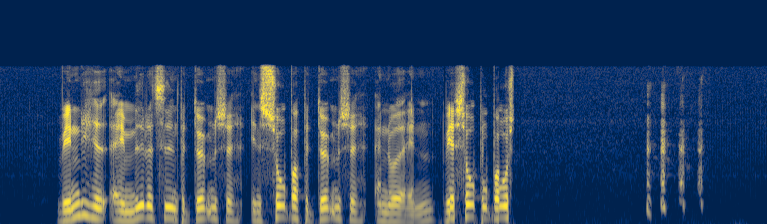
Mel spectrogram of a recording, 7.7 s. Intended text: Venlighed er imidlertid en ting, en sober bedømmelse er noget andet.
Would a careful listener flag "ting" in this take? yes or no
yes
